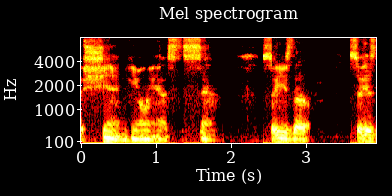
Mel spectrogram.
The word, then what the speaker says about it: Sin: But then if the accent's on the left, it's pronounced Sin without the H.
